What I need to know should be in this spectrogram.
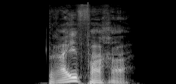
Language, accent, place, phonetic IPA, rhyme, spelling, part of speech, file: German, Germany, Berlin, [ˈdʁaɪ̯faxɐ], -aɪ̯faxɐ, dreifacher, adjective, De-dreifacher.ogg
- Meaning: inflection of dreifach: 1. strong/mixed nominative masculine singular 2. strong genitive/dative feminine singular 3. strong genitive plural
